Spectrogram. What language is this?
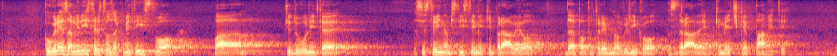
Slovenian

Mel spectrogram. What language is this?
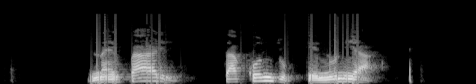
Mbum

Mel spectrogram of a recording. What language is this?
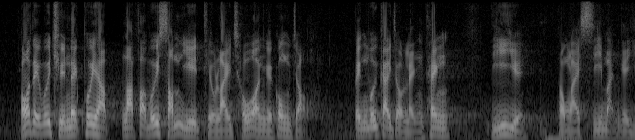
Cantonese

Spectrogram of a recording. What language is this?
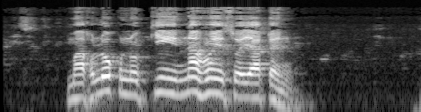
Bateri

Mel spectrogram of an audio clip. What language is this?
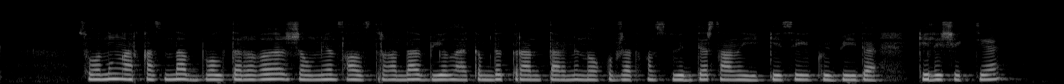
Kazakh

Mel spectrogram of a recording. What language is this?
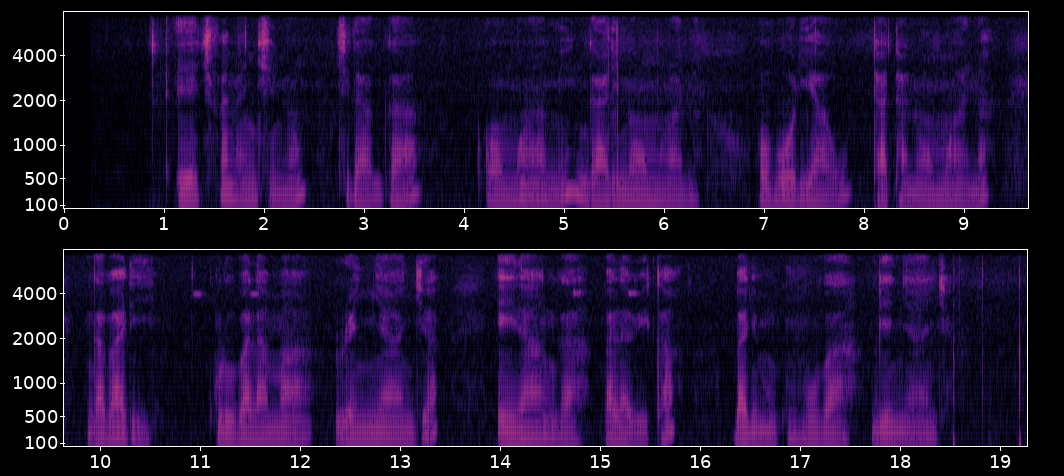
Ganda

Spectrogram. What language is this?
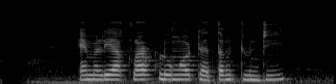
Javanese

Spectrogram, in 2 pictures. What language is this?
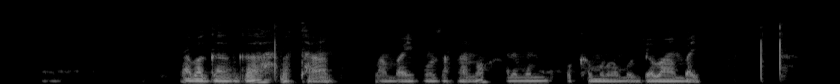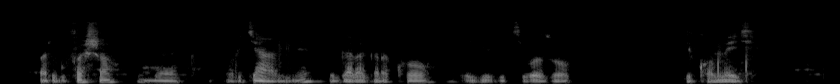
Kinyarwanda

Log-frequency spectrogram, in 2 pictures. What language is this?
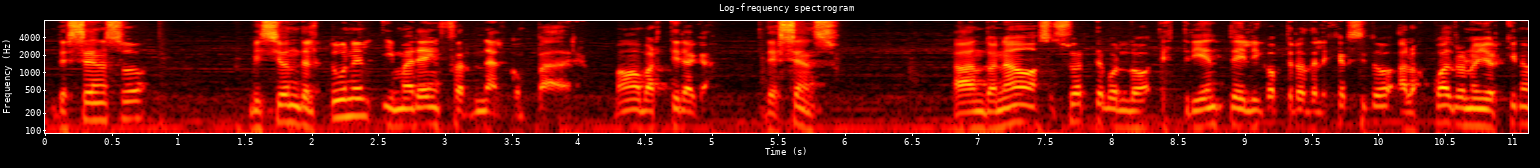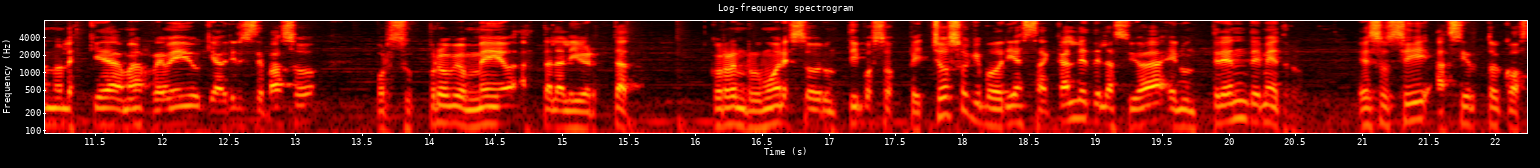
Spanish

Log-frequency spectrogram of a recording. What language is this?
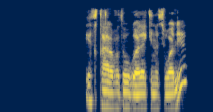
Kabyle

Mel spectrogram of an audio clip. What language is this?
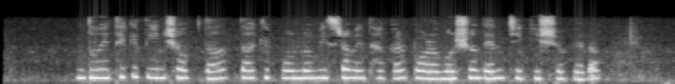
Bangla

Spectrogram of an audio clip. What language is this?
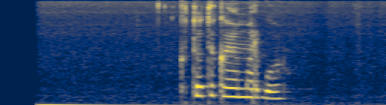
Russian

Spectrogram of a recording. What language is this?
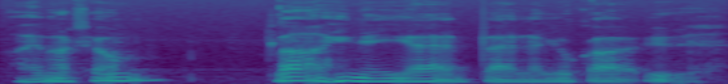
Finnish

